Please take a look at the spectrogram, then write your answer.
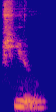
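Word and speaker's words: Pugh: that it's actually pronounced pew Florence.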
